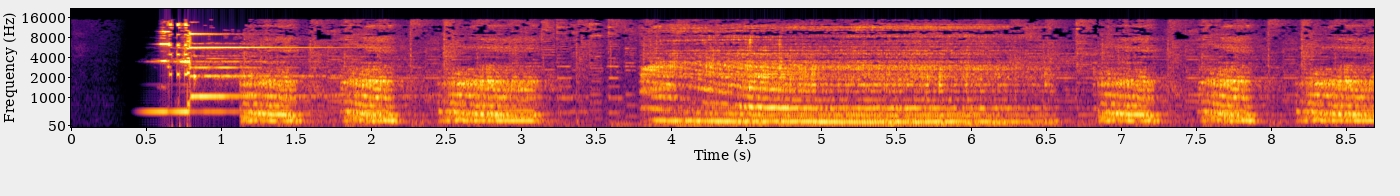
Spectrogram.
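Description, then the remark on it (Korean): A deep, roaring stag call imitated by a person blowing through a pipe at a deer-calling contest in Latvia. It comes as several loud, drawn-out bellows with one long sustained roar in the middle, resonant, after a brief ringing tone at the start. “사슴을 유인하기 위해서 파이프를 입에 대고 이것 울음소리를 흉내내는 대회라고 합니다.”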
